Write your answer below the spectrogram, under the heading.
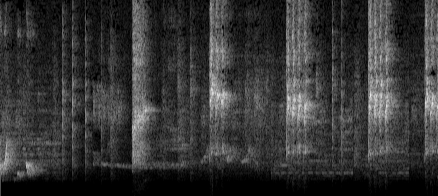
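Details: White-rumped shama song used to goad a contest bird into singing back: a few low whistles, then bursts of harsh, high buzzy notes about every one and a half seconds, with brief clicks between.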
